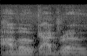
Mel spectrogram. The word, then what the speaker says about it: Avogadro's: Is that how you pronounce that? – Avogadro's. – Avogadro's.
